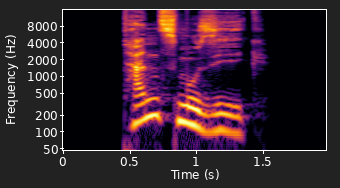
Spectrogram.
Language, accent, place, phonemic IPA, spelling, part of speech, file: German, Germany, Berlin, /ˈtant͡smuˌziːk/, Tanzmusik, noun, De-Tanzmusik.ogg
- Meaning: dance music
